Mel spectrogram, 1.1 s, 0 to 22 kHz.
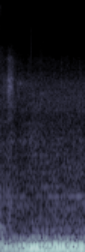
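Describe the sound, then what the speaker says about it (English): A 1995 Ford F-150 truck with a 5.8L engine idles steadily after an ECM replacement, giving a close, continuous low rumble that holds an even level throughout. "So the ECM fixed this truck and it runs awesome"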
